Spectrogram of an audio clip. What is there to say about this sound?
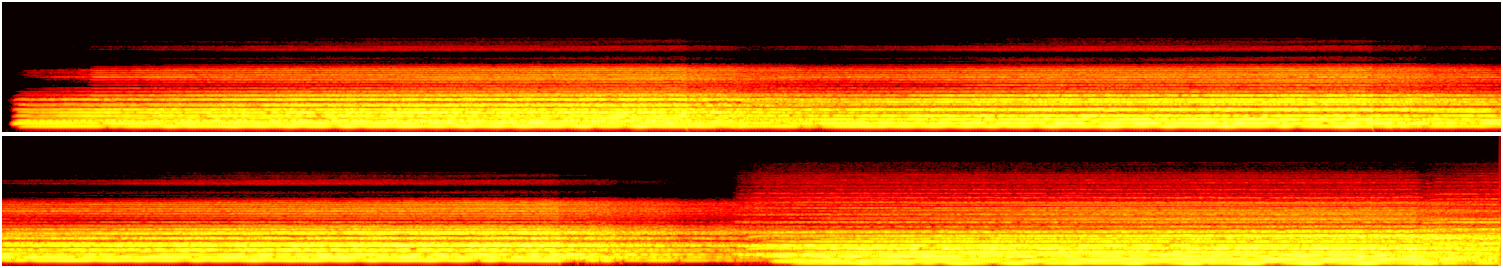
Music > Multiple instruments
Verdandi (choral mix)
action, choir, choral, cinematic, drama, epic, instrumental, music, orchestra, orchestral, singing, soundtrack, trailer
